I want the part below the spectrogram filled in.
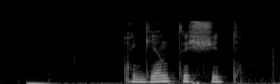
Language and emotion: Russian, neutral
